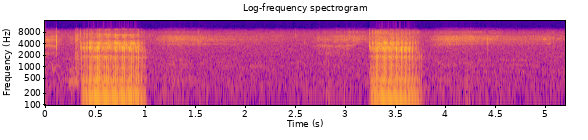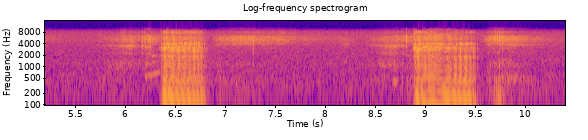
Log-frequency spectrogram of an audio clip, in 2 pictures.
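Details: Sleeping dog snoring loudly: rattling snores on each breath in, about four in ten seconds, with quiet breaths out between; snoring.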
